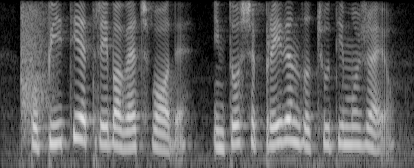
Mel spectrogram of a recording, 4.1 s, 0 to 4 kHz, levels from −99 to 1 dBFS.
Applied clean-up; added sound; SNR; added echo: none; Clapping; 19 dB; none.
